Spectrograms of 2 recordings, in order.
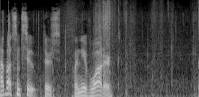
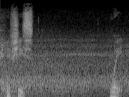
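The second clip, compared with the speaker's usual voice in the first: usual speaking voice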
